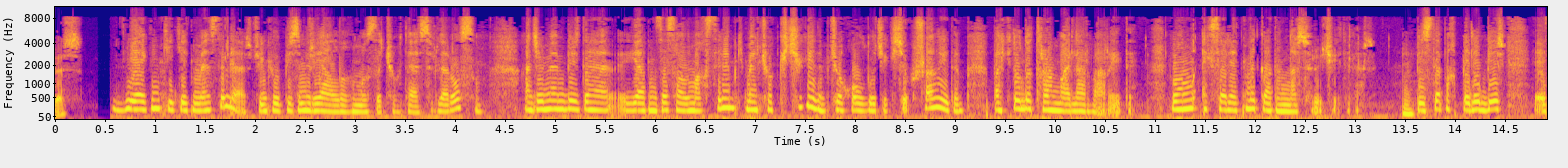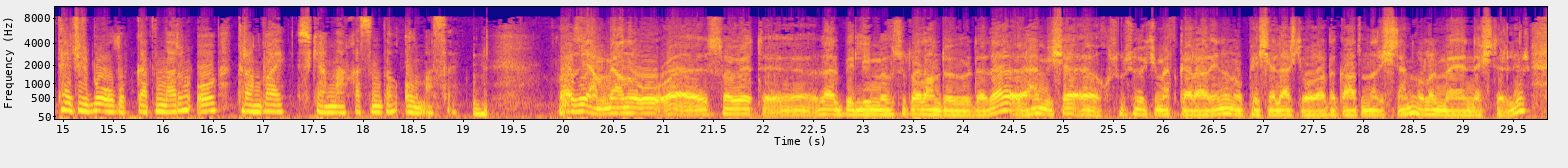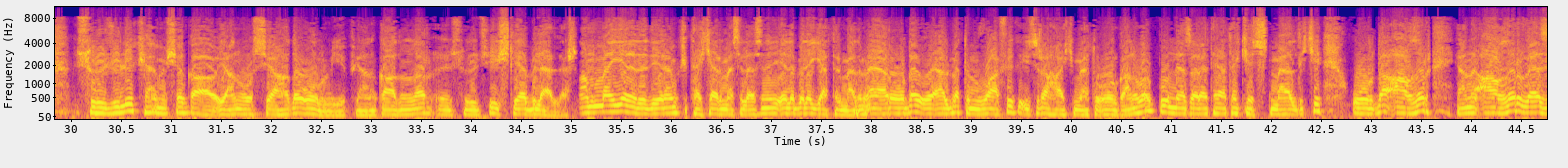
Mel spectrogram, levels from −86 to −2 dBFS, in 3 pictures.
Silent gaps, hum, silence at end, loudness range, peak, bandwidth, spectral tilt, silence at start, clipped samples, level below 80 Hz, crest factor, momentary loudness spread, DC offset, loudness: none; none; 0 s; 3 LU; 0 dBFS; 11 kHz; -4.5 dB/octave; 0 s; 5%; -26 dBFS; 6 dB; 6 LU; under 0.1%; -6 LUFS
